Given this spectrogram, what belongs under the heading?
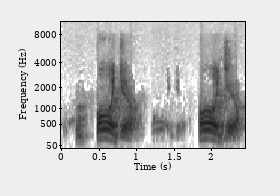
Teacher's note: Es con un sonido del aire un poco más lateral a la lengua.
